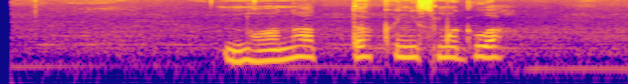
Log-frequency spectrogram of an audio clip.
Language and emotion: Russian, neutral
